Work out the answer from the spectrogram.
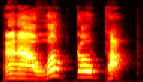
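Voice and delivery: defiant little sausage voice; loud, stubborn sausage. Acted. Sausage voice in read story.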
